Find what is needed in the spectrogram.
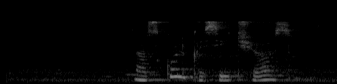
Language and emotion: Russian, sad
